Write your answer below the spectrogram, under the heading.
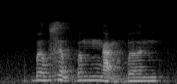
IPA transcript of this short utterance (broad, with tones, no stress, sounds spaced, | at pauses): ɓ ə˨˦ w z ə̰˧˨ w ɓ ə˧ m ŋ a̰˧˨ ŋ ɓ ə˧ n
